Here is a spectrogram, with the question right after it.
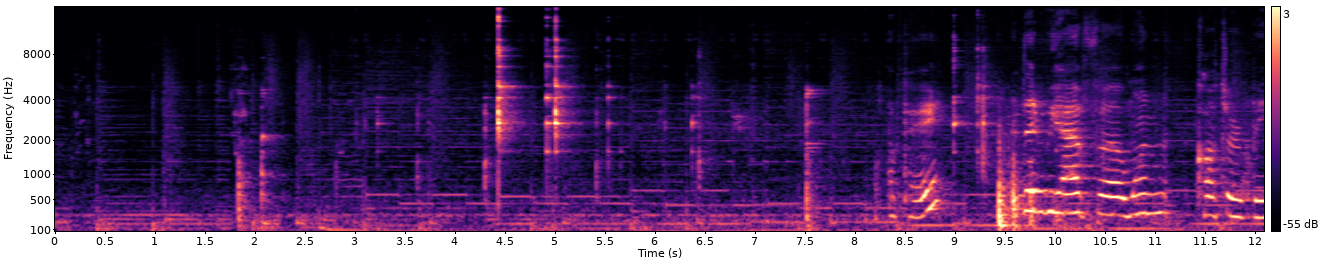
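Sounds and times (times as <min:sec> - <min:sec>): background music: 0:00.0 - 0:12.0
spoon clinking against mug: 0:01.8 - 0:02.3, 0:03.0 - 0:06.6, 0:07.4 - 0:07.8, 0:08.8 - 0:09.6.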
